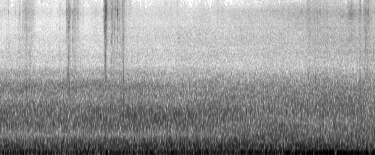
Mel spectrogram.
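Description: Dense, continuous road traffic rumble from a traffic jam, low and steady, with a broad wash of engine and tire noise and faint brief higher clicks, swelling slightly louder toward the end.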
